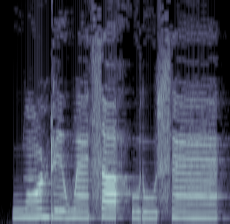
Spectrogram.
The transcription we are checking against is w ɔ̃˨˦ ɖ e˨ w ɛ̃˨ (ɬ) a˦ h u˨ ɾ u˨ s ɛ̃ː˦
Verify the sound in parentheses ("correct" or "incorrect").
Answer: incorrect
